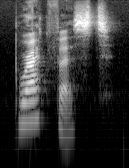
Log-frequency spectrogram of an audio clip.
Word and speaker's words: breakfast: R 다음 뭐였죠이가 옵니다 여기서이는에 소리가납니다 그리고 크 소리 나는 k 다음 first 부분은요 F A S입니다 여기서가 힘이 빠진 어 소리가납니다 다 해보면 bre Fast breakfast bref 됩니다 따라해 보세요 아침 식사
